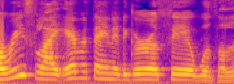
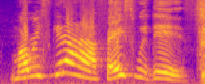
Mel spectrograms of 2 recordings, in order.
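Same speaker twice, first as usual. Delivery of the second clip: exasperated; 4 semitones higher, 6 dB louder than usual. Real, not acted. Exasperated at cast member.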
